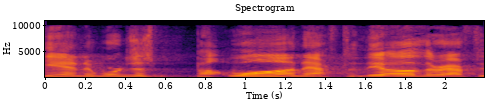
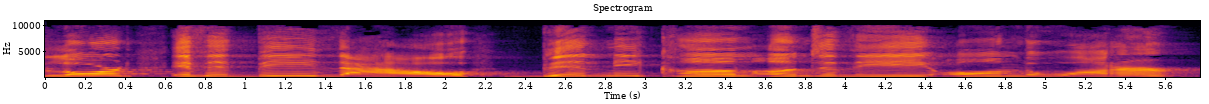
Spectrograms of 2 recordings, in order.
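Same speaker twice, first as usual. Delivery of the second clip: slow, drawn-out raised call; 5 semitones higher, much slower than usual. Acted. Peter calls to Jesus from the boat, calling out. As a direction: call it high across the water, stretching each word.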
